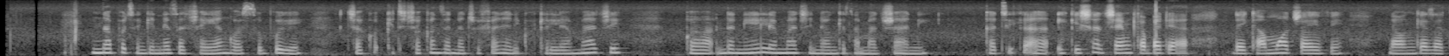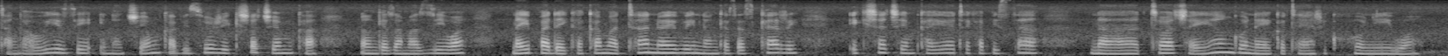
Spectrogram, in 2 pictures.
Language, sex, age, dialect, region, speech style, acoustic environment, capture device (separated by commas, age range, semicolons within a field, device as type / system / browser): Swahili, female, 18-24, Kenya - Nairobi Sheng-influenced, Kenya, relaxed, nature, mobile / Linux / Chrome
